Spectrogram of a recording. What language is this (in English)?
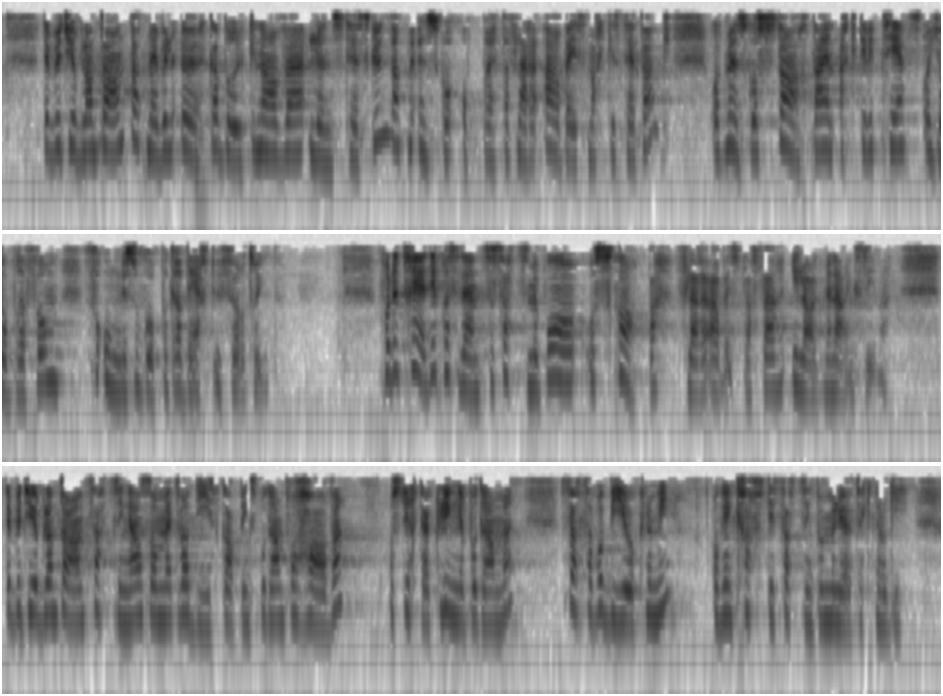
Norwegian Nynorsk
